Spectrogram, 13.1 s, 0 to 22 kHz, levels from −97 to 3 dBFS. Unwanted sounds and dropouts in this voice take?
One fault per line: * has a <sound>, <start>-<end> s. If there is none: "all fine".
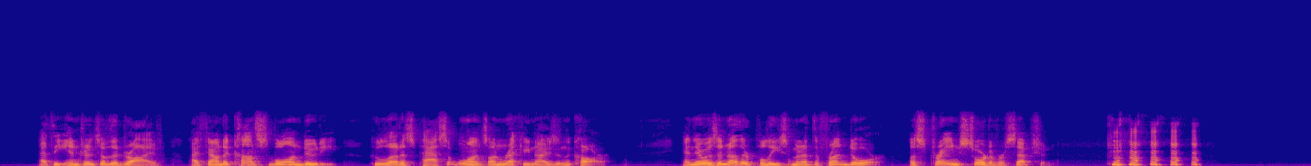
* has a laugh, 11.1-12.0 s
